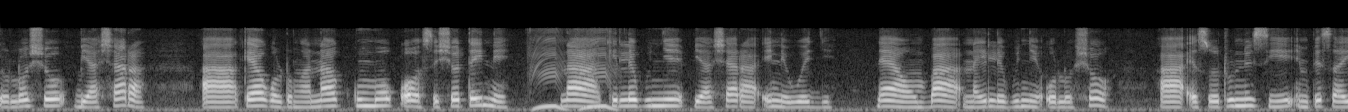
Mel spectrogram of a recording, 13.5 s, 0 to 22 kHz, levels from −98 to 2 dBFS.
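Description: No technical faults can be heard in this speech, which comes through G.722 wideband telephone coding at 64 kbit/s.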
